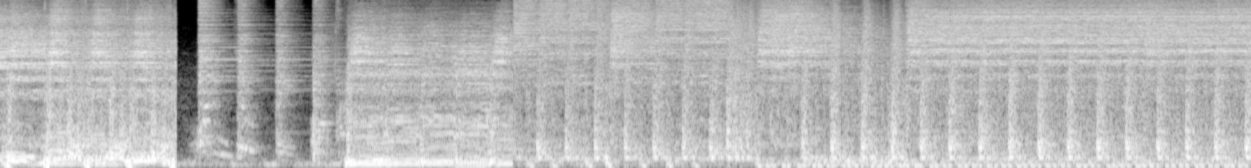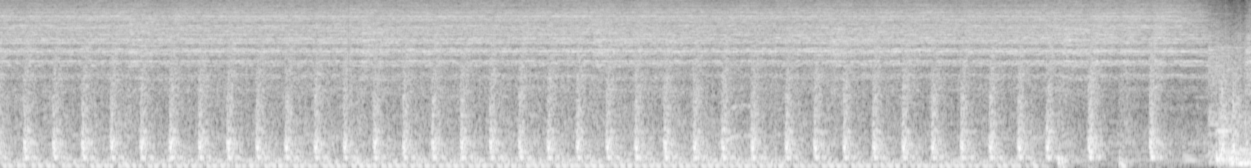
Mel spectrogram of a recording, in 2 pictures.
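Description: Drum kit played hard: loose hits and fills in the first few seconds, then from about ten seconds in a steady, fast beat driven by a rapid bass drum, with accents about twice a second.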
